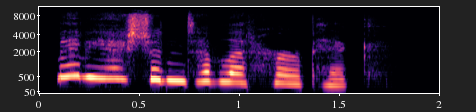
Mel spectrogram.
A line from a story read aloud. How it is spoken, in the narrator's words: Manami sighs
